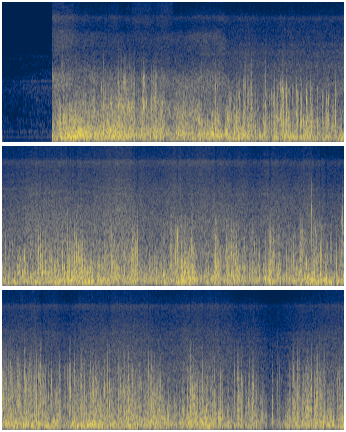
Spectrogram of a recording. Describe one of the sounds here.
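Waves wash and break onto a sandy shore.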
